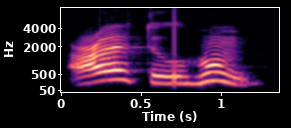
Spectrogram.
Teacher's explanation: عین وسط حلق سے زبر کو زیادہ نہیں کھینچنا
